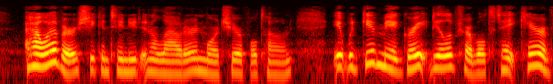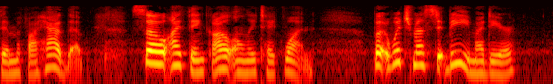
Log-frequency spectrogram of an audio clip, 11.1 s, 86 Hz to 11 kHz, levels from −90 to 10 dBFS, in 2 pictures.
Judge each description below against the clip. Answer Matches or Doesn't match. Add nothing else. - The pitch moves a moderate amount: Doesn't match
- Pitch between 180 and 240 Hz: Matches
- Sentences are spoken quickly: Matches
